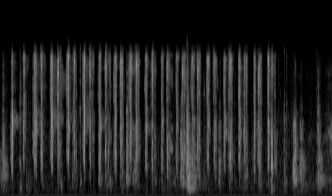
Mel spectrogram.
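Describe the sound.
A quick, steady stream of wet clicking pops made with the cheeks, dozens of them in rapid rhythm, fairly soft, with no talking.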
